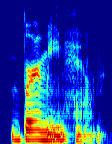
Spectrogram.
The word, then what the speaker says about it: Birmingham: Birmingham. When you look at the spelling, it's actually pronounced exactly how it's spelled.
